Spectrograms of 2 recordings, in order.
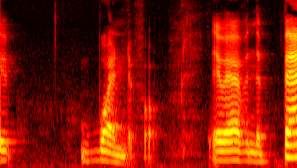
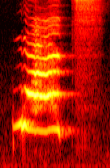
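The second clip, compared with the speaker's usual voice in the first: shrieking what; 12 dB louder than usual. Acted. Shocked reaction to sea creature.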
